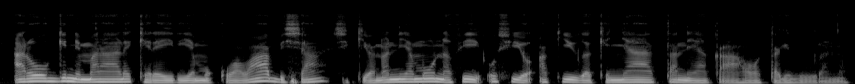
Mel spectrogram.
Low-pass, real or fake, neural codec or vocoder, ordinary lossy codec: 10.8 kHz; real; none; MP3, 96 kbps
